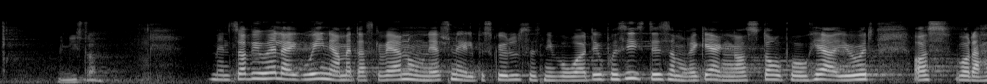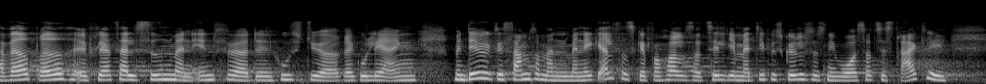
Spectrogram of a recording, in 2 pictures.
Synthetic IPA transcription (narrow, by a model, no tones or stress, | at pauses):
minisd̥ɐ | mensɒ̽æʋijo̝hel̰ɐe̝ɡ̥əue̝̰ːniɒ̽mæd̥ɑ̈sɡ̥æʋæːɐno̝ːn̩næɕo̝nɛ̰ːləb̥e̝sɡ̥ød̥l̩səsniʋo̝ɐːd̥e̝jo̝pʰʁɛsḭːsd̥e̝sɒ̽mʁɛɡ̥e̝ɐ̰e̝ŋn̩ɒ̽sːd̥ɒ̰ːpʰɒ̽ɦeɐ̰iøː | ʔɒ̽sʋɒɾɑ̈ɦɑ̈ʋæɐðˠb̥ʁɛð̞ˠfle̝ːɐt͡sʰæl̰siːð̞ˠn̩mæne̝nfø̰ɐ̰d̥əhuːsd̥yɐ̰ʁɛɡ̥ule̝ɐ̰e̝ŋn̩ | mend̥e̝æɐjoe̝ɡ̥əd̥e̝sɑ̈məsɒ̽mænmæne̝ɡ̥əæl̰t͡sʰð̰ˠsɡ̥æfɒɦɒ̽l̰əsɑ̈ɪt͡sʰe̝ljemæd̥ib̥e̝sɡ̥ød̥l̩səsniʋo̝æɐsɒ̽t͡sʰe̝sd̥ʁaɡ̥əliə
